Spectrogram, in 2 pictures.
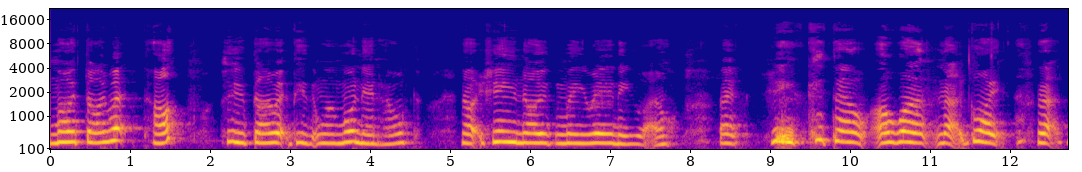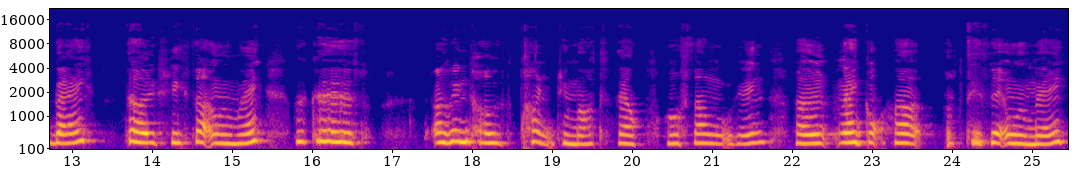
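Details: Young woman who states she has cerebral palsy, speaking spontaneously (real, not acted); dysarthric speech (cerebral palsy)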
